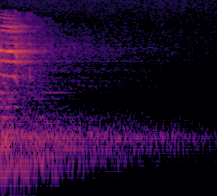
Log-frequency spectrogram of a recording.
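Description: Near silence: the tail of a song fades out within the first half second, leaving a gap between tracks.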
